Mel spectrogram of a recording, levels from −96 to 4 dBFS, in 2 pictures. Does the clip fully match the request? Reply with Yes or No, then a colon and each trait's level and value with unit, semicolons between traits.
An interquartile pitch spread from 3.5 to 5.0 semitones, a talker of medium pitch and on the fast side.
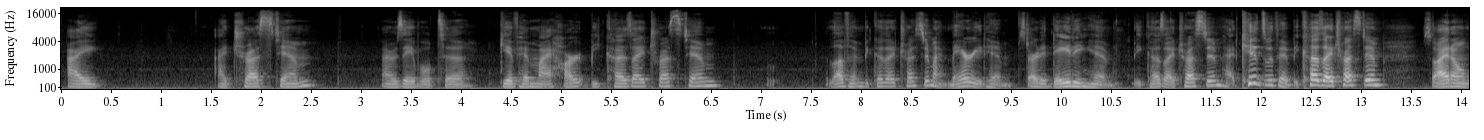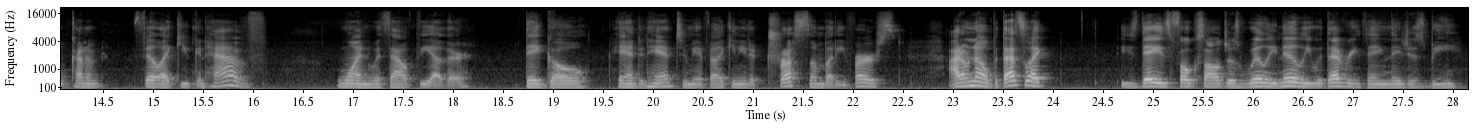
No: average, 3.8 semitones; medium, 155 Hz; average, 185 wpm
